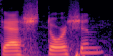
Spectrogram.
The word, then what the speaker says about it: Dashtortion: we are covering dash dash torsion is so hard to pronounce its distortion but with dash so London is great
